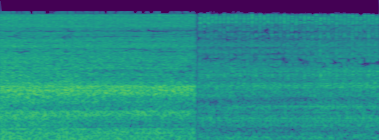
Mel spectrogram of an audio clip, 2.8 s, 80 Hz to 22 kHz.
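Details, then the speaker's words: 2013 Dodge Avenger, low-mileage ex-fleet car, at idle with A/C on at about 58°F and the compressor seen spinning: steady idle hum with a light, even whir and a brief level change partway. Normal compressor running, air ice cold. "Let's see if I can see that compressor spinning. Yep, right down here."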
